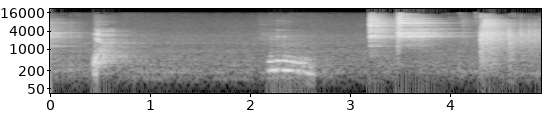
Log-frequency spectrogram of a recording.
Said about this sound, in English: Well, I cracked the glass. Let's try one more time.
